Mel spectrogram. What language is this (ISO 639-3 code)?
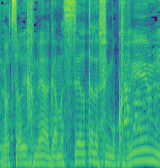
heb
